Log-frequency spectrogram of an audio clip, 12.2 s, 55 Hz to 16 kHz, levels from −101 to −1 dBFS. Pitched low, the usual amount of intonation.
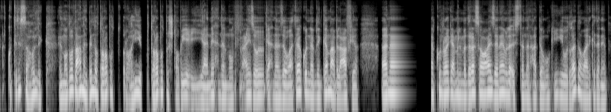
Yes: low, 125 Hz; average, 3.5 semitones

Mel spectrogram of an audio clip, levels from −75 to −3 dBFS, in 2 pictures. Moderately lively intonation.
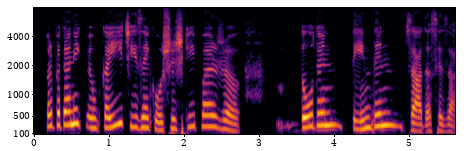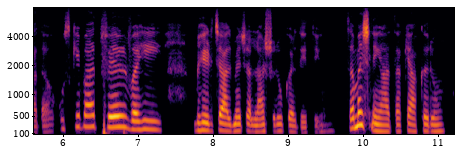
No: wide, 8.6 semitones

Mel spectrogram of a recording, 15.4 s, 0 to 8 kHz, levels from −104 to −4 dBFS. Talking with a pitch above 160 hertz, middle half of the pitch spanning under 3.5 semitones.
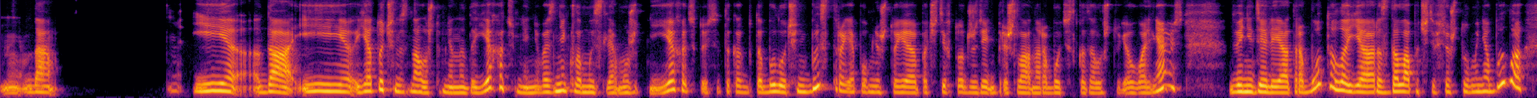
No: high, 190 Hz; average, 3.8 semitones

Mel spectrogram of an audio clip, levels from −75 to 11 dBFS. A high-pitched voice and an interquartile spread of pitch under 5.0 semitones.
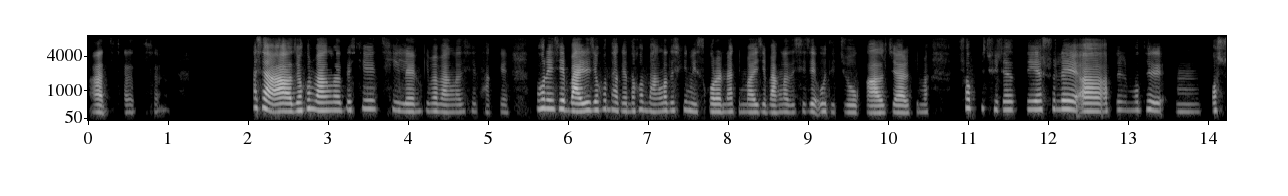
Yes: high, 230 Hz; average, 3.7 semitones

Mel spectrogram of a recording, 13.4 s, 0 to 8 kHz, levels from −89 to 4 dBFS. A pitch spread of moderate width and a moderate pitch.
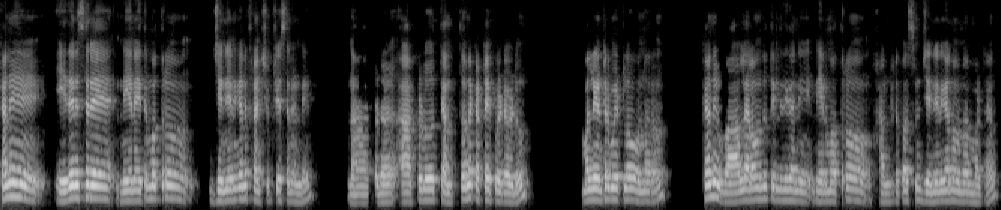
Yes: average, 3.2 semitones; medium, 145 Hz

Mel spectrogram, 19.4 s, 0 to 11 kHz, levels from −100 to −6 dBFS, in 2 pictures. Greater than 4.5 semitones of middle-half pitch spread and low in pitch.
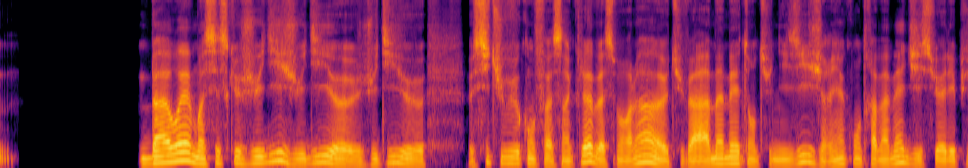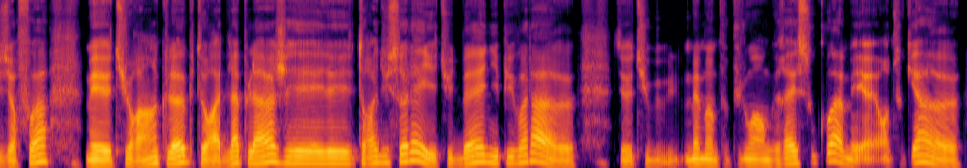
Yes: average, 5.2 semitones; low, 110 Hz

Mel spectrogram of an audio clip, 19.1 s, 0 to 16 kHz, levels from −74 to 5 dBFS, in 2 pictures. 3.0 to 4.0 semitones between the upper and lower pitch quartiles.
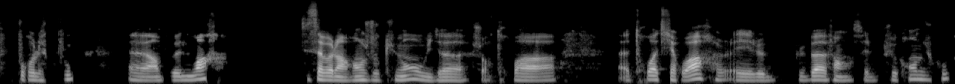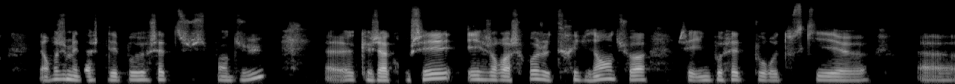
No: narrow, 2.6 semitones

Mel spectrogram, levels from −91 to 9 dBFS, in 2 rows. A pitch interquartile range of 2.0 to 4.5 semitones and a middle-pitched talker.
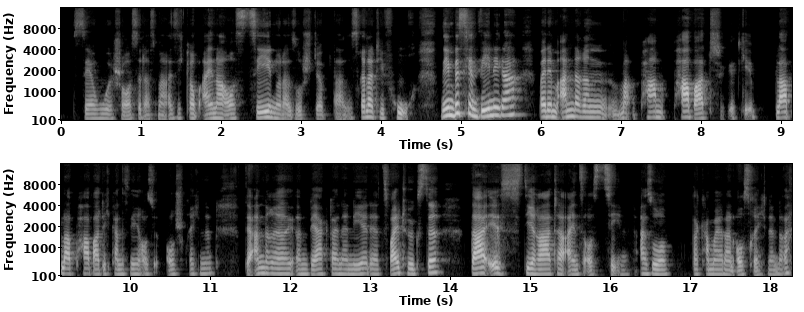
Yes: average, 2.8 semitones; medium, 160 Hz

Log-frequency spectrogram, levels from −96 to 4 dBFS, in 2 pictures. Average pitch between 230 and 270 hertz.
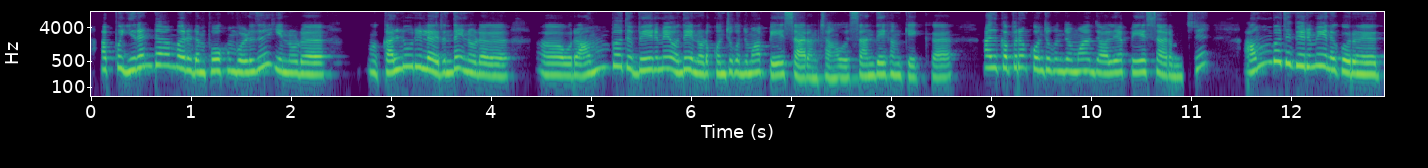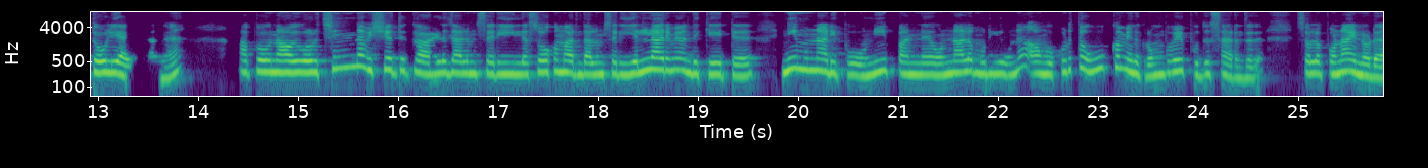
Yes: very high, 255 Hz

